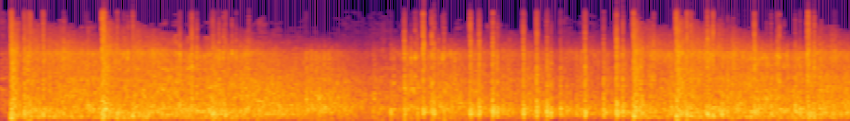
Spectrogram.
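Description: Fireworks display: aerial shells bursting one after another, sharp bangs over a constant crackle. A heavy bang comes right at the start and another about a second in, and from about four seconds in the bangs come thick and fast.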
